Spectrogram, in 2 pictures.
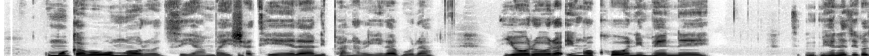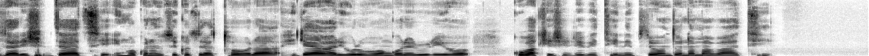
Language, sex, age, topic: Rundi, female, 25-35, agriculture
